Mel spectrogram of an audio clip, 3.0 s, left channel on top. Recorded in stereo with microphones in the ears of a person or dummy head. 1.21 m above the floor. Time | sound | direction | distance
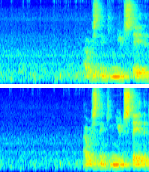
1.7 | a man speaking | 45° right (ahead or behind) | 0.5 m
